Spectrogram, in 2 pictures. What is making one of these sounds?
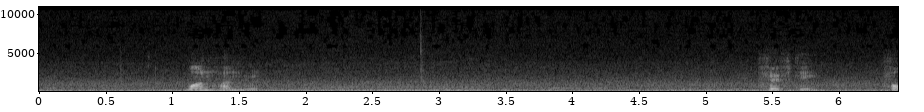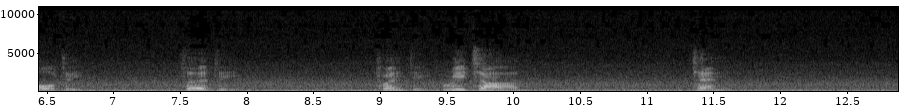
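Jet engines rumble steadily.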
